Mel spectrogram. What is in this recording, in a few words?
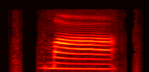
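"maa6", Cantonese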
